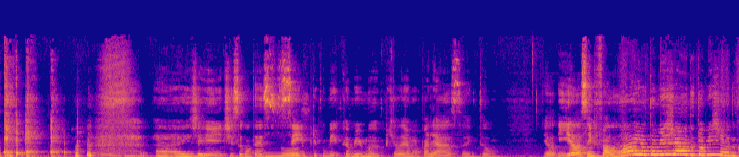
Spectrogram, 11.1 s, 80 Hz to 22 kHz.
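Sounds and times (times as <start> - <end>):
short harsh coughs: 0.0 - 1.4
long breathy exhale: 1.4 - 2.2
speech: 2.8 - 11.0.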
